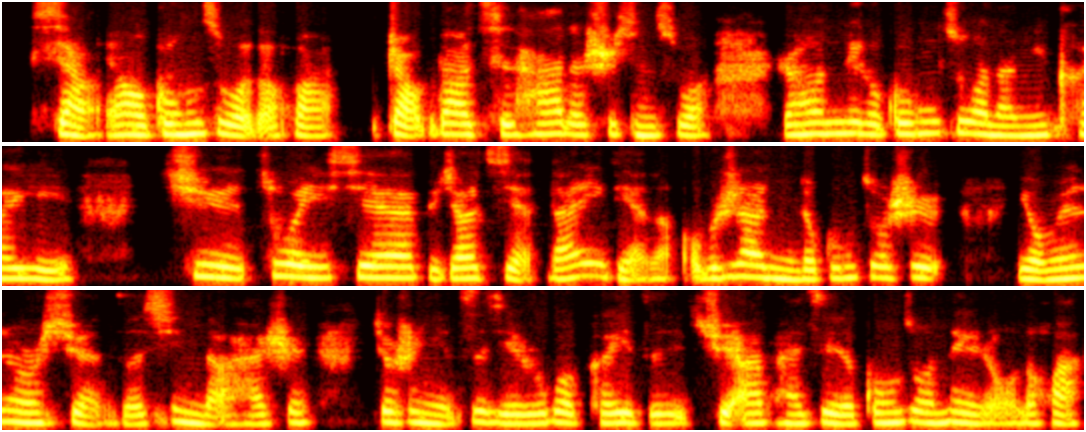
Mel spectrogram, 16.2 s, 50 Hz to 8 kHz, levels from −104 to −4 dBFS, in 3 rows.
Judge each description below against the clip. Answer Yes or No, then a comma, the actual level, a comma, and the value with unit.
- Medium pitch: No, high, 215 Hz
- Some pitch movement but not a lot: No, narrow, 2.3 semitones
